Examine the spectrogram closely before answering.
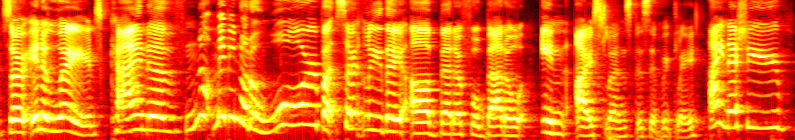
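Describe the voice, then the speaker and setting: A woman's voice: sits high, sing-song, moderate pace, few pauses, bright, forceful tone. A young woman from New Zealand with a faint New Zealand accent, streaming and chatting casually with viewers, thinking aloud with lots of fillers and easy laughs.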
